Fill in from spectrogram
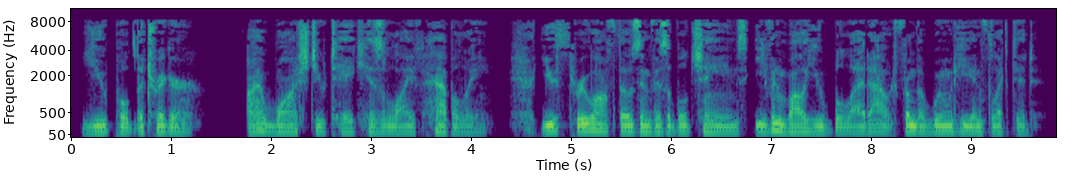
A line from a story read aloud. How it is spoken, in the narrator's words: he whispered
